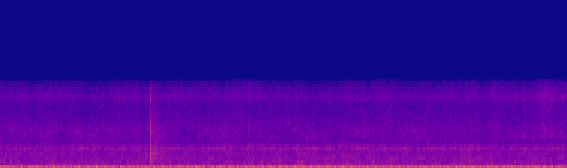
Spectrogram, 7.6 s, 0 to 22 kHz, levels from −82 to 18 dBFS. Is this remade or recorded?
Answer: remade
